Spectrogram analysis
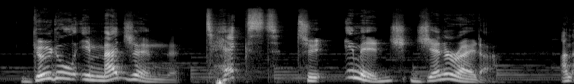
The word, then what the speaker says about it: Imagen: out of sushi google imagine i bet some people are pronouncing it imogen maybe including the researchers themselves it's a two billion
